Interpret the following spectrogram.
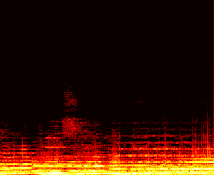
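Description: Mariachi band playing an instrumental passage: violins and brass holding sustained chords over a low bass line that steps to a new note about every second.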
